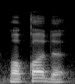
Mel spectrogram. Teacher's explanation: قاف مستعلیہ ہے، پر پڑھا جائے گا، دال ساکن پر قلقلہ ہوگا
